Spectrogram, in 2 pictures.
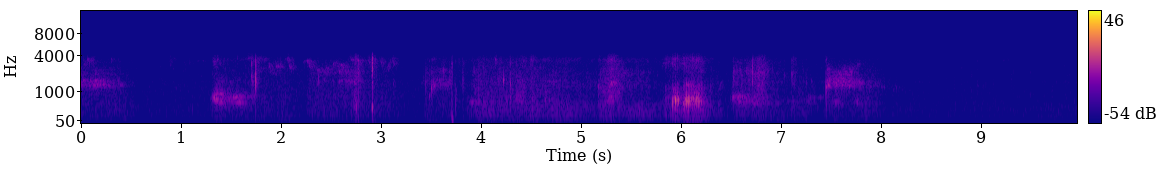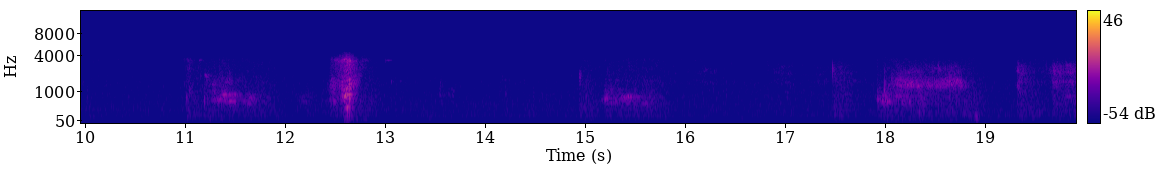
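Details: A Boston Terrier, Sparky, gives repeated harsh snorts and sharp sneezes after running through weeds and brush, trying to clear nasal irritation; owner suspects hayfever; snorting and sneezing.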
